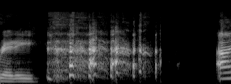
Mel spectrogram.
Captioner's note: laughing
